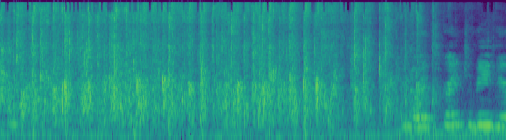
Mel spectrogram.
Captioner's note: audience clapping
